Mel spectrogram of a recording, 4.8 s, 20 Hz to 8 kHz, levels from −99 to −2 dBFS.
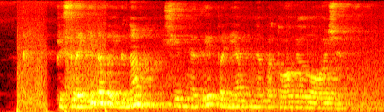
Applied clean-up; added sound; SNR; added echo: none; Fire; 14 dB; reverberation time 1.3 s.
